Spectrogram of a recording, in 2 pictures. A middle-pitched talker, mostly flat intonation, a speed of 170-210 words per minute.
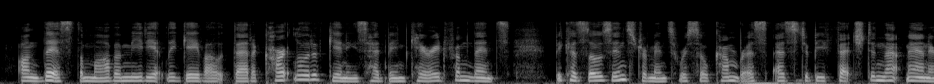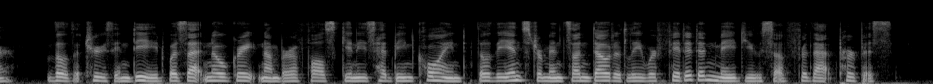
Yes: medium, 160 Hz; narrow, 2.2 semitones; average, 190 wpm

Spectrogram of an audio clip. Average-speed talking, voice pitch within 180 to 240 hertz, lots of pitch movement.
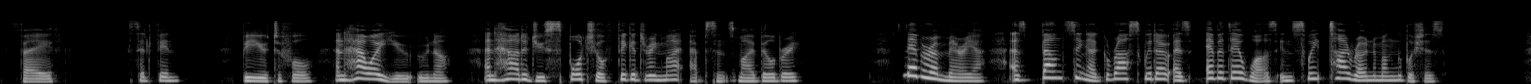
Yes: average, 155 wpm; medium, 185 Hz; wide, 7.5 semitones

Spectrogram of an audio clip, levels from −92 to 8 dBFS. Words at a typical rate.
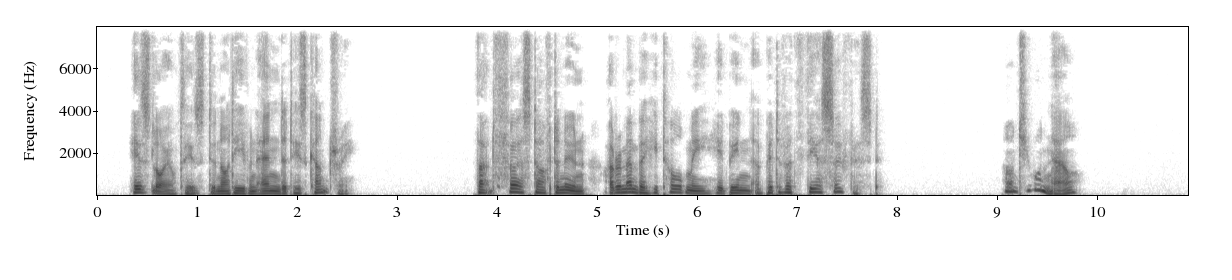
Yes: average, 160 wpm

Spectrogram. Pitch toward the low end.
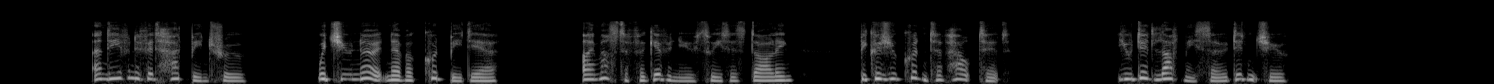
No: high, 215 Hz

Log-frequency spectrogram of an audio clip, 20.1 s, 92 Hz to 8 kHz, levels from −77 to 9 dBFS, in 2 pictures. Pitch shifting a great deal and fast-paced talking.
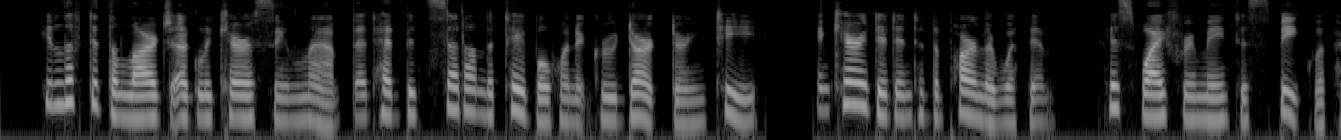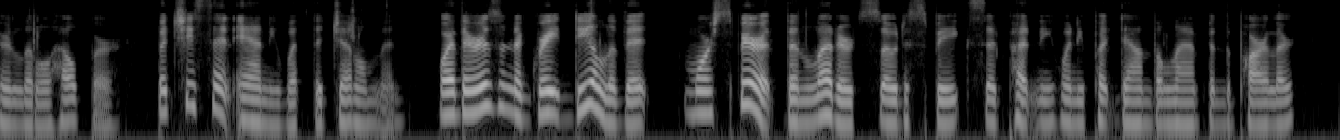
No: average, 4.6 semitones; fast, 210 wpm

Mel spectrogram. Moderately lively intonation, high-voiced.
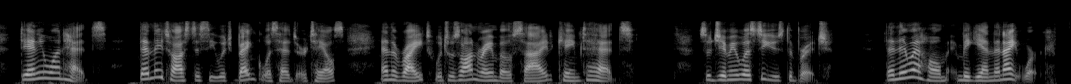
Yes: average, 4.3 semitones; high, 195 Hz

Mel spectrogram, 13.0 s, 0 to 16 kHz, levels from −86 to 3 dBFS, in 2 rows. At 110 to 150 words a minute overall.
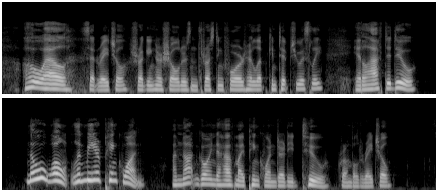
No: average, 170 wpm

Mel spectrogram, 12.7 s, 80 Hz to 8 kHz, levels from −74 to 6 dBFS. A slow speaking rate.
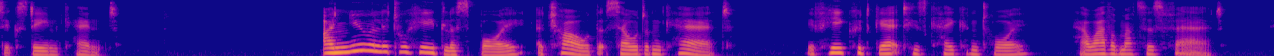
Yes: slow, 120 wpm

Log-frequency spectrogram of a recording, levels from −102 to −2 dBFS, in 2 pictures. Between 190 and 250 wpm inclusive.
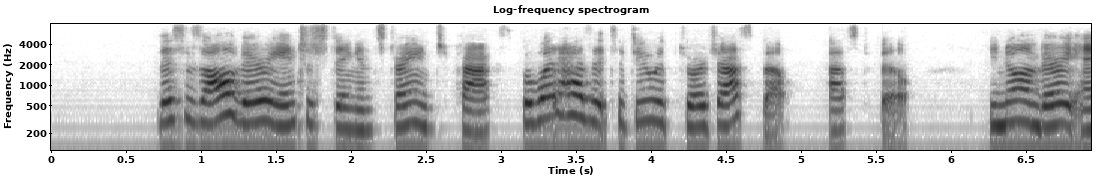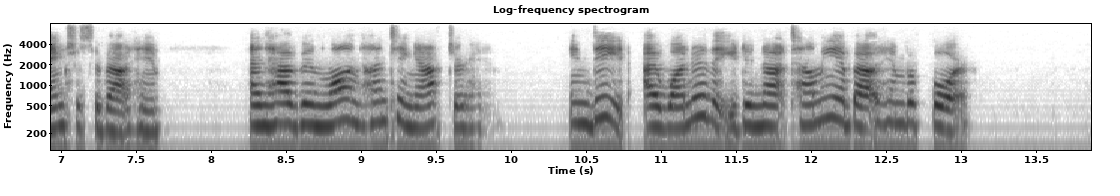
Yes: average, 195 wpm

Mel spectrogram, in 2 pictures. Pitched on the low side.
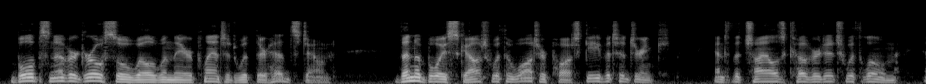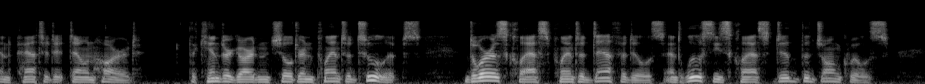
Yes: low, 120 Hz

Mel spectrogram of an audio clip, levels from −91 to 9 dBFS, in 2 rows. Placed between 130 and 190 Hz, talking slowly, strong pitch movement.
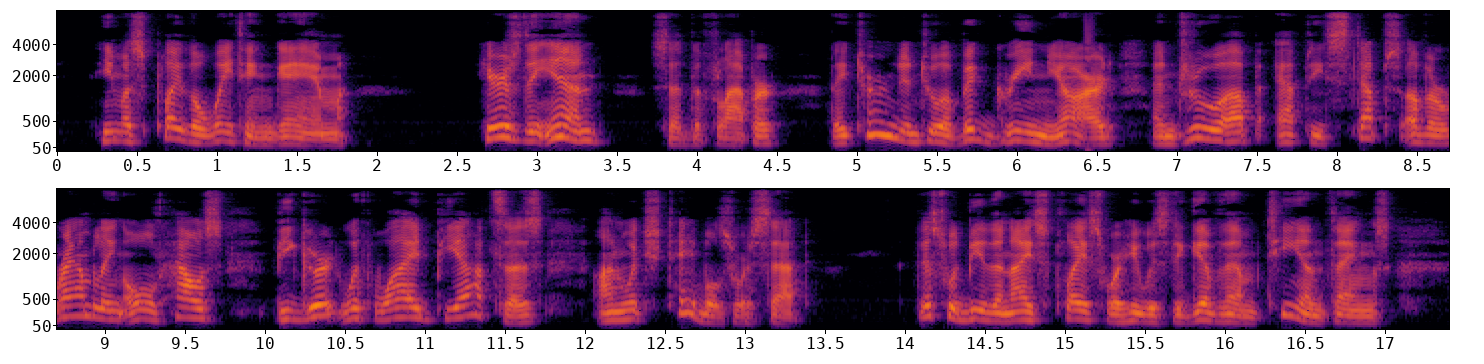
No: medium, 140 Hz; average, 185 wpm; wide, 6.6 semitones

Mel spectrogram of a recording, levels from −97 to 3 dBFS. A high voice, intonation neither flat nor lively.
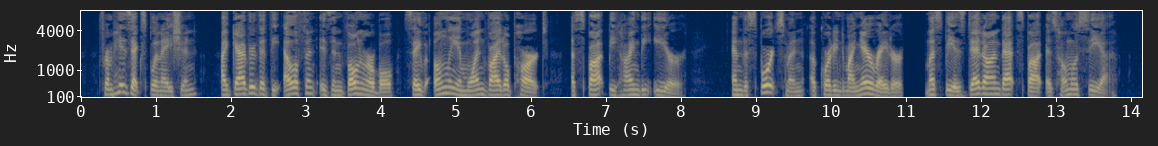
No: medium, 165 Hz; average, 3.5 semitones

